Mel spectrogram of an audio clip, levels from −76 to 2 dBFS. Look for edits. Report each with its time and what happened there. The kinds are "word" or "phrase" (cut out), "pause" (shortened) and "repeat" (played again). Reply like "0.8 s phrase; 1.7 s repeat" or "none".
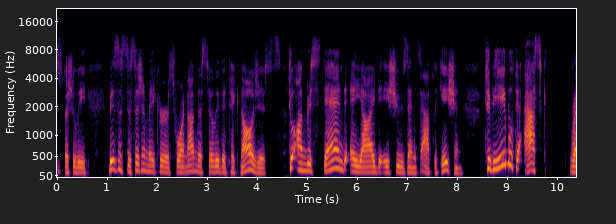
4.6 s pause

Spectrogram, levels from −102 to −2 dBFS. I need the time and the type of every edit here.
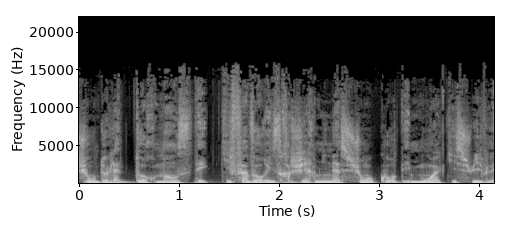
1.3 s word; 2.1 s word

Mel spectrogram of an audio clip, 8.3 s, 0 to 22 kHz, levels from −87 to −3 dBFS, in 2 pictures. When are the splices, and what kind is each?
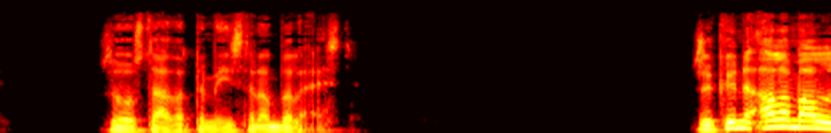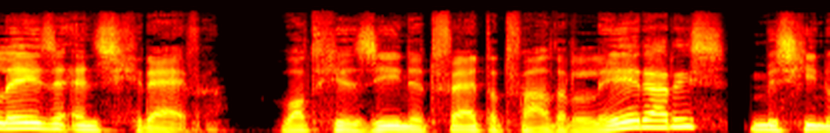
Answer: none

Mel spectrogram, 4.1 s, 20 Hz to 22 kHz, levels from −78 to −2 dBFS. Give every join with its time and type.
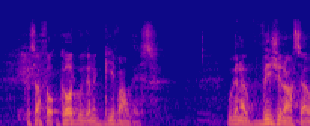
1.7 s phrase

